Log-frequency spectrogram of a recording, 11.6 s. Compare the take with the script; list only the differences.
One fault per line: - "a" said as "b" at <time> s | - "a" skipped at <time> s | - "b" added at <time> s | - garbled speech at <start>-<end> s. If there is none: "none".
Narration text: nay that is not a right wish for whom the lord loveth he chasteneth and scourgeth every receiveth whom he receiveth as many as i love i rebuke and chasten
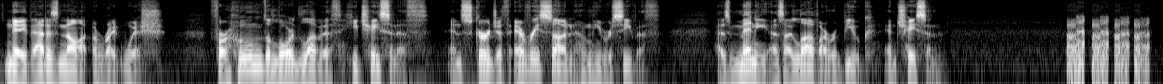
- "receiveth" said as "son" at 5.4 s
